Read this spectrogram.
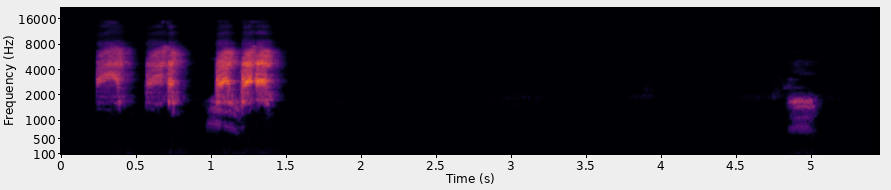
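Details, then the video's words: Sindhi black francolin giving a rapid series of four rasping, scratchy notes, followed after a long silence by a single softer, lower nasal note. "Kala Teetar Voice | Black Frankoline Voice کالا تیتر کی آواز"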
